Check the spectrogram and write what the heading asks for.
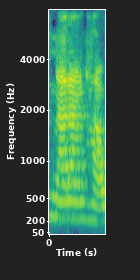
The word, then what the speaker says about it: naranja: Okay, let's try with naranja. Wendy, I will separate it in syllables for you.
